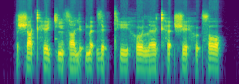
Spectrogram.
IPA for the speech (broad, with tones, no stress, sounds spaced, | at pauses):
ʃ ä˦˨ kʰ e˦˨ t͡ɕ ĩ˨ s ä˦ j ɪ˦ ʔ m ɛ˦ ʔ z ɪ˦ ʔ tʰ i˨ h o˦˨ ʊ̯ l ɛ˦ kʰ ɛ˦ ʔ ʃ e˦˨ h ʊ˦ ʔ sʰ ɔ˦˨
